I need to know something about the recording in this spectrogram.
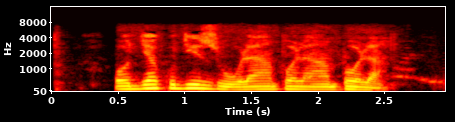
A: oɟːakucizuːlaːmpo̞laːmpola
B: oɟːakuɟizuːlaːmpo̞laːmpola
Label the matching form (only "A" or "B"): B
